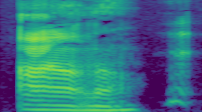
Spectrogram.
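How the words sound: The words are mumbled and indistinct. The person is unsure how they feel. "It's the mumble"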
